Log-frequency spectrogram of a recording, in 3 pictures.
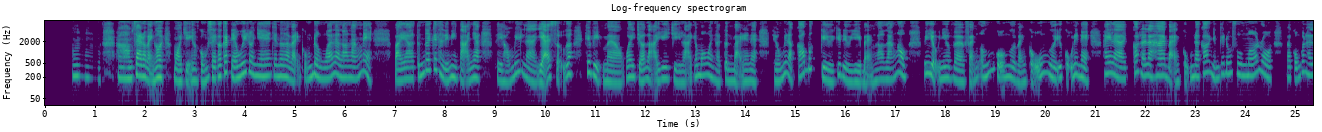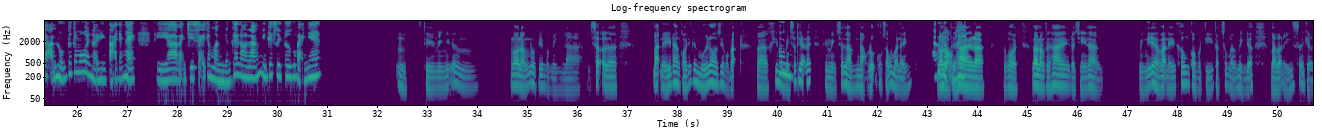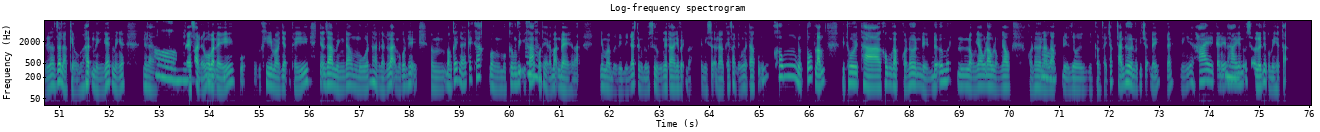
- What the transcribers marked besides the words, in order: tapping; other background noise
- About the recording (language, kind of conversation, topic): Vietnamese, advice, Làm thế nào để duy trì tình bạn với người yêu cũ khi tôi vẫn cảm thấy lo lắng?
